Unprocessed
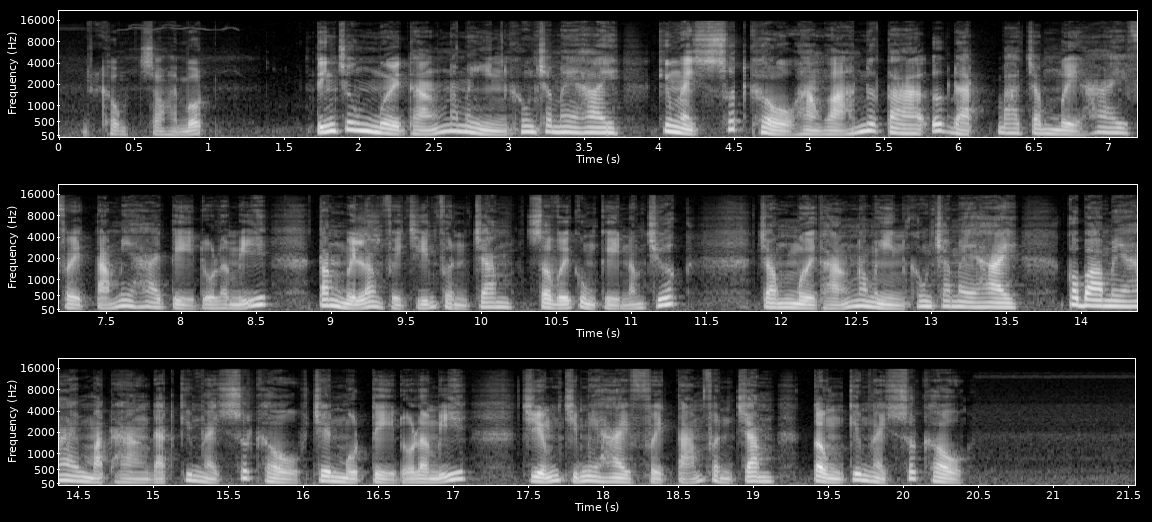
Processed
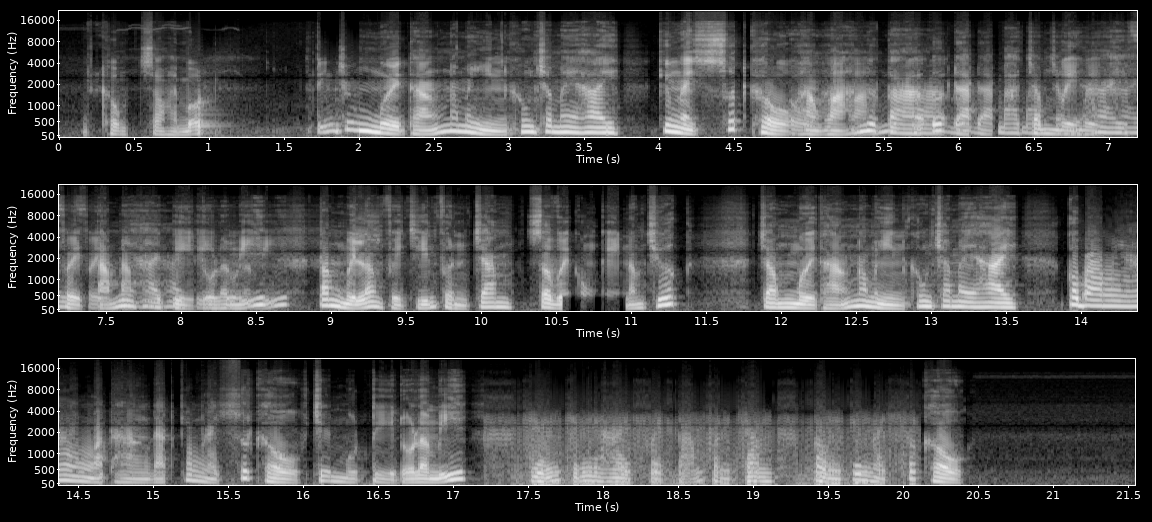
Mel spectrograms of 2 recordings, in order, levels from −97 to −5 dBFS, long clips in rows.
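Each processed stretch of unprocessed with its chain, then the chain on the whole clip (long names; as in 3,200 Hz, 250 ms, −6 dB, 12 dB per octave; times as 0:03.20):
0:00.87–0:02.00: treble cut that deepens with the level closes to 2,000 Hz, closed at −19 dBFS + compressor whose output falls as the input rises −26 dBFS + hum removal 71.84 Hz, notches 32
0:04.72–0:09.05: single-tap delay 151 ms −7.5 dB + two-band tremolo in antiphase 2.8 Hz, depth 50%, crossover 1,200 Hz
0:10.53–0:10.97: linear-phase brick-wall high-pass 510 Hz + high-shelf EQ 6,100 Hz −11 dB
0:14.01–0:15.59: running median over 5 samples + high-shelf EQ 4,400 Hz −10 dB + saturating transformer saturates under 1,200 Hz
0:16.12–0:16.58: low-shelf EQ 180 Hz +11.5 dB + downward compressor 16 to 1, threshold −25 dBFS + one half of a high-frequency compander encoder only
0:17.20–0:20.11: linear delta modulator 16 kbit/s, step −30.5 dBFS + amplitude modulation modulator 260 Hz, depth 95%
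whole clip: dynamic equaliser 3,400 Hz, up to −4 dB, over −42 dBFS, Q 2.5; leveller curve on the samples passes 1; notch filter 2,500 Hz, Q 8.8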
